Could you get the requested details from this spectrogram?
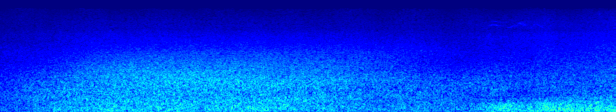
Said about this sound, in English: You are focused entirely on the rhythmical coming and going of the waves.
